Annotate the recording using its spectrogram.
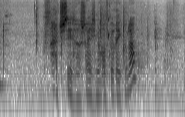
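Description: A young woman answers calmly nearby.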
